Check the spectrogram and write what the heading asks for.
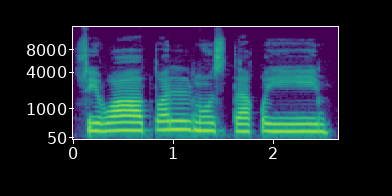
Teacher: स्वाद रा त्वा तीनों मोटे पढ़े जाएंगे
